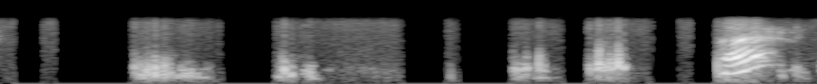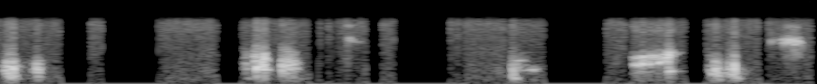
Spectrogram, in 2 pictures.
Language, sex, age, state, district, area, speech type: Dogri, female, 30-45, Jammu and Kashmir, Reasi, rural, conversation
